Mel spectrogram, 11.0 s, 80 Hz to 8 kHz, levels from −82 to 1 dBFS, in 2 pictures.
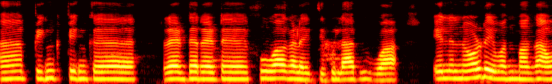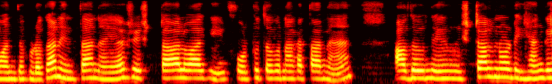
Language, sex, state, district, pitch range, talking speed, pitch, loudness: Kannada, female, Karnataka, Dharwad, 200-225 Hz, 135 wpm, 215 Hz, -17 LUFS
